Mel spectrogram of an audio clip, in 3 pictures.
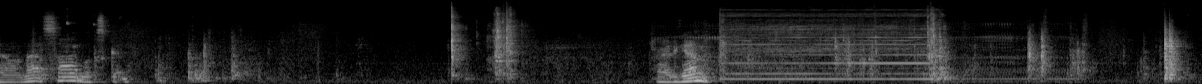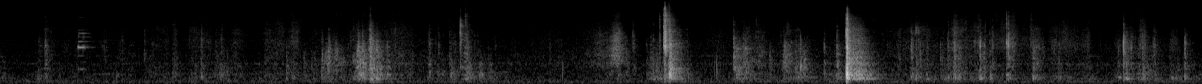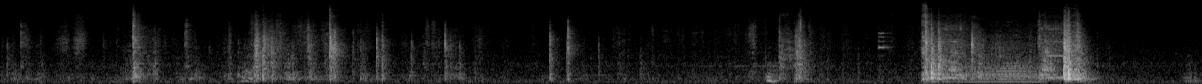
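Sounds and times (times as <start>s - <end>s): typewriter clicks and clunks: 33.3s - 35.0s.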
